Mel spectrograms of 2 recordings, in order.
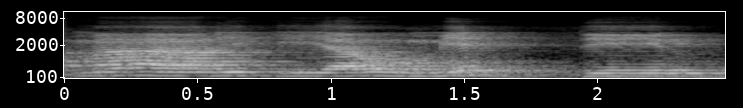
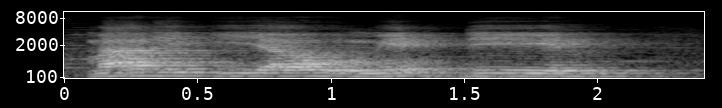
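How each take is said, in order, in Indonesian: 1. Vokal setelah m dibaca panjang. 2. Vokal setelah m dibaca pendek. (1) "mimnya boleh dibaca martobi'i satu alif dua harkat" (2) "Juga boleh dibaca tanpa mad"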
